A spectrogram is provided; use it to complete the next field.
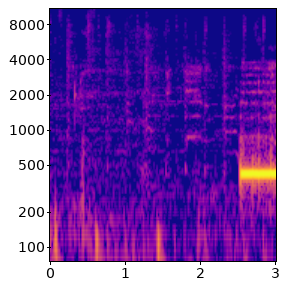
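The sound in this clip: A telephone ringback tone on an outgoing call starts abruptly near the end as a steady, loud, unbroken tone, following a stretch of faint low rumbling and scattered soft clicks.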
